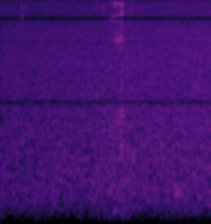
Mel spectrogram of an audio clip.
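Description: Faint, steady hiss of room tone, with no distinct sound in it.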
